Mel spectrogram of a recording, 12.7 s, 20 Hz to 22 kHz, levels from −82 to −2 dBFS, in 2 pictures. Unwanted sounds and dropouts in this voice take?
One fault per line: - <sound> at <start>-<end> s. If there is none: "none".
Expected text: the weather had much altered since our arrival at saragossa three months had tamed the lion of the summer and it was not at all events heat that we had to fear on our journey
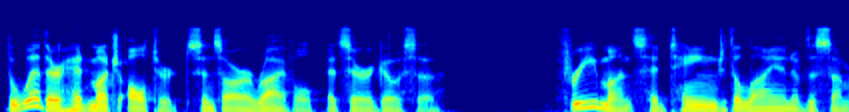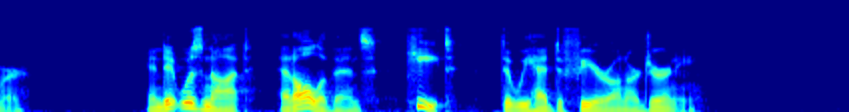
none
